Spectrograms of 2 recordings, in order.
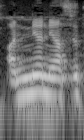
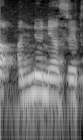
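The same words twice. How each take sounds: First: अन्यन्याश्रित read as the wrong form; wrong spelling said. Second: अन्योन्याश्रित said with the o vowel, clearly; correct form. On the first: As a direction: say अन्यन्याश्रित as the incorrect version. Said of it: "कुछ नहीं होता". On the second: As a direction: say अन्योन्याश्रित carefully, the right way. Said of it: "होता है". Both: Shown as a demonstration.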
